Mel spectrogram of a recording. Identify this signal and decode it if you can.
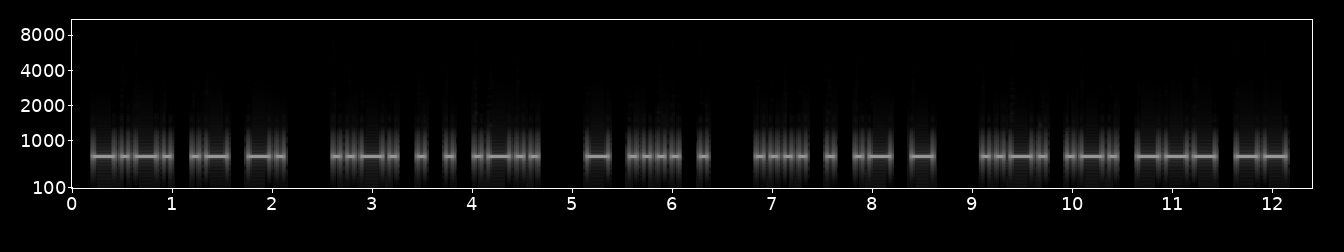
Morse code, heard as a keyed tone, about 17 wpm, 700 Hz. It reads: CAN FEEL THE HEAT FROM
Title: Sentences from Top 1000 Words - Review Part 3 - 17wpm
